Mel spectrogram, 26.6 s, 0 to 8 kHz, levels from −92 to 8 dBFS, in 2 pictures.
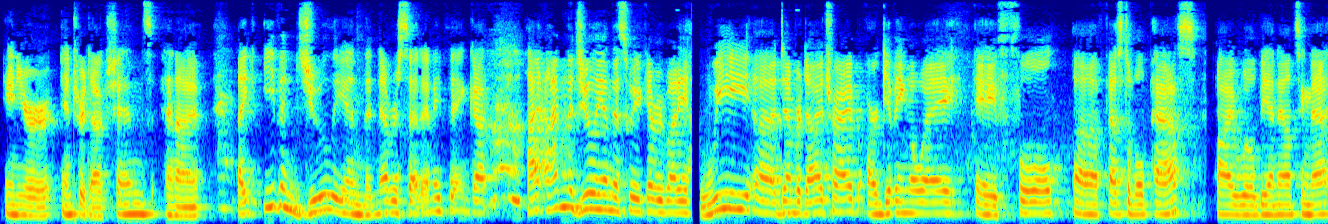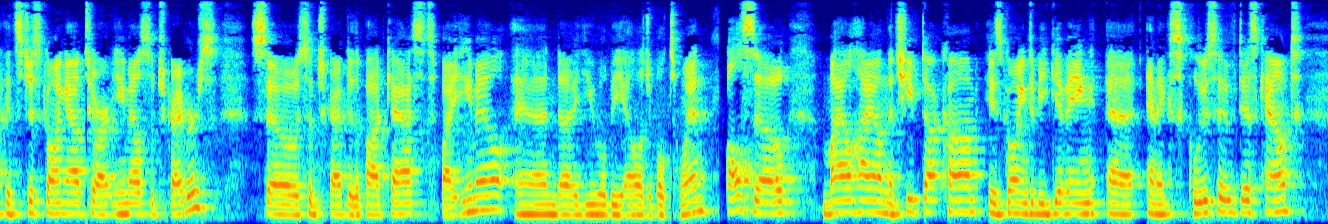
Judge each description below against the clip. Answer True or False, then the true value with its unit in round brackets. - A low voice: False (145 Hz)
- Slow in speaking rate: False (170 wpm)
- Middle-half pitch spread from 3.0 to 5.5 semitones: True (3.7 semitones)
